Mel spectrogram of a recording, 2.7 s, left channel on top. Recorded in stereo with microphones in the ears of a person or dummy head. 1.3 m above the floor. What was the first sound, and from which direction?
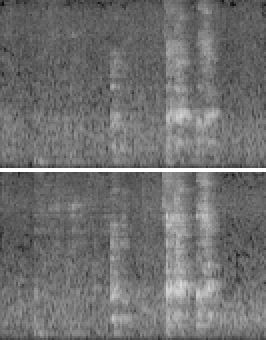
A cough, 50° right (ahead or behind).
